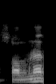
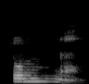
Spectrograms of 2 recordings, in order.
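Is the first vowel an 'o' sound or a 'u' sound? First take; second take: o sound; u sound. First: The first vowel sounds like 'o'. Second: The first vowel sounds like 'u'. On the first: The speaker calls it wrong. "Bukan somna" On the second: The speaker calls it right. "tapi sumna"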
